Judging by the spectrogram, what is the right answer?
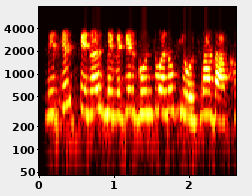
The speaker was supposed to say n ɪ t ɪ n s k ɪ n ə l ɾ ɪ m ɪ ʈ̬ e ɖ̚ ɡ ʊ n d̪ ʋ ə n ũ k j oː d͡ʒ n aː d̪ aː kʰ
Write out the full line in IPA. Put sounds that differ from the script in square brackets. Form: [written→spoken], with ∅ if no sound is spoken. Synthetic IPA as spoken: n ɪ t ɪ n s [k→p] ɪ n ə l [ɾ→l] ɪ m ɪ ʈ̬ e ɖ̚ ɡ ʊ n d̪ ʋ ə n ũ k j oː d͡ʒ n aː d̪ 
